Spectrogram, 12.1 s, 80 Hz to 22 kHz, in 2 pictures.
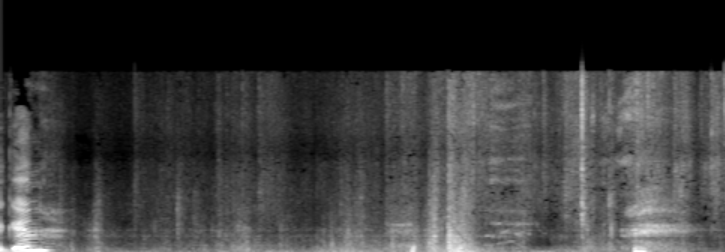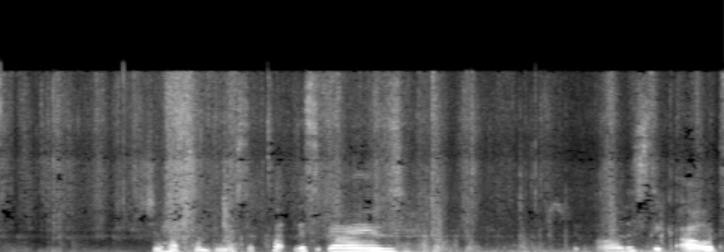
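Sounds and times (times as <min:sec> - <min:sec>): dry vines rustling and crackling: 0:00.4 - 0:12.0.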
